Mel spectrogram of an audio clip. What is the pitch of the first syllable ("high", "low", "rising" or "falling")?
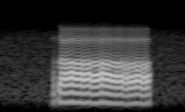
low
